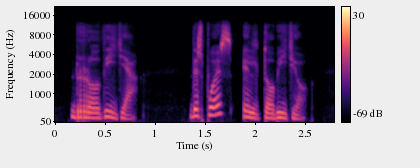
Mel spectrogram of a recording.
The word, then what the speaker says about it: rodilla: Atención a la pronunciación de la doble l. En la mayor parte de España suena como la i en yes, rodilla.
